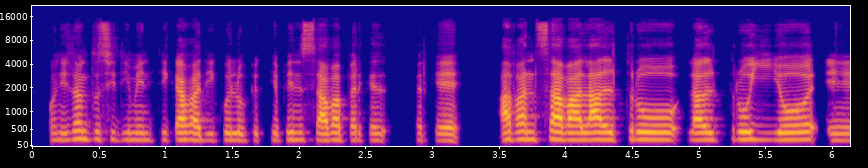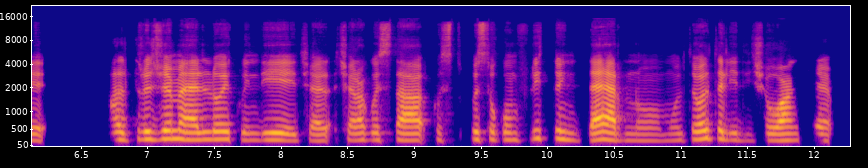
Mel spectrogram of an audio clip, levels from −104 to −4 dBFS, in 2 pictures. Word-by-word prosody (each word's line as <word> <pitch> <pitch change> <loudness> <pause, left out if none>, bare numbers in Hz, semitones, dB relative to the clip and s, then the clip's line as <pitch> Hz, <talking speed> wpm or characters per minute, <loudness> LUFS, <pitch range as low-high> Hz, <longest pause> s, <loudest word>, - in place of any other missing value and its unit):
ogni 195 0 -9
tanto 225 0 -3
si 215 0 -12
dimenticava 200 0 -1
di 185 0 -11
quello 195 0 -5
che 180 - -17
che 195 - -12
pensava 200 -1 +1
perché 195 -1 -10 0.2
perché 185 -2 -4 0.3
avanzava 210 0 +6
l'altro 205 +1 +3
l'altro 200 +2 +2
io, 205 0 0
ehm, 185 -1 -7 0.5
altro 210 +1 -2
gemello 215 -1 +2
e 220 0 +1
quindi 195 -2 -2
c'er 175 -1 -7
c'era 190 0 -6
questa 195 -1 -1
ques 190 -2 -18
questo 210 0 -7
conflitto 225 +4 -9
interno. 190 -3 +2
Molte 185 +4 -14
volte 230 +1 0
gli 195 -2 -11
dicevo 185 0 -8
anche 185 -1 -2
200 Hz, 155 wpm, -23 LUFS, 190-210 Hz, 0.5 s, avanzava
